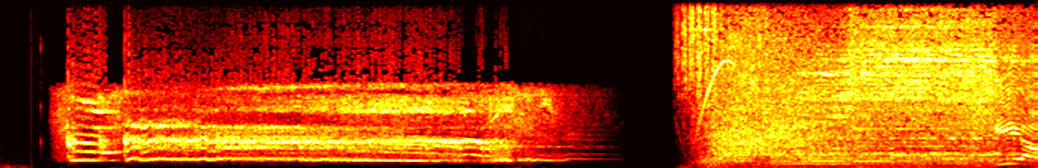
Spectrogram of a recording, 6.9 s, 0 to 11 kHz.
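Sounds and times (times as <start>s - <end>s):
rooster crowing: 0.4s - 4.2s
dense burst of noisy sound: 4.6s - 6.9s.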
